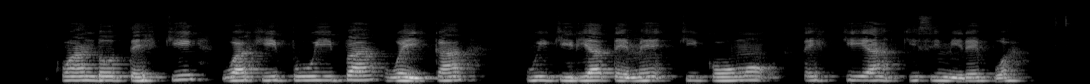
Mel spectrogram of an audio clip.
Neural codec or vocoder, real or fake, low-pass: none; real; 9.9 kHz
